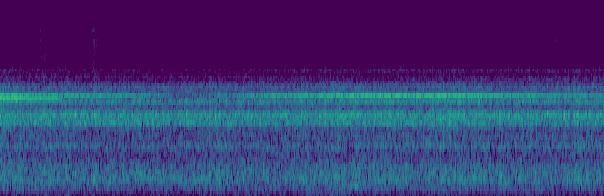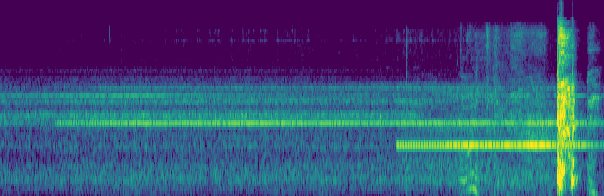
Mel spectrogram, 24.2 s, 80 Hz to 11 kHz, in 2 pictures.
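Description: Audio from a Kenwood R-2000 shortwave receiver tuned near 7 MHz: band hiss carrying several steady digital-mode data tones at once. A new tone joins about halfway through, and a stronger, lower tone comes in near the end, making it louder. A single sharp knock comes just before the end.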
